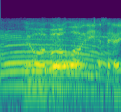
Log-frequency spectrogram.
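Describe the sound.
A cow moos in a barn during morning milking, giving one long, steady, low lowing call that holds for about two seconds.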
